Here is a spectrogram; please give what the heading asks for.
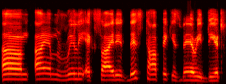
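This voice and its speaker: A woman's voice: medium pitch, measured pace, a bit bright, no echo, distant mic. Woman hosting a muffled video call. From Democratic Republic of Congo. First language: French. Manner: chatty, upbeat, many fillers. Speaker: host. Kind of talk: moderating an online panel.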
